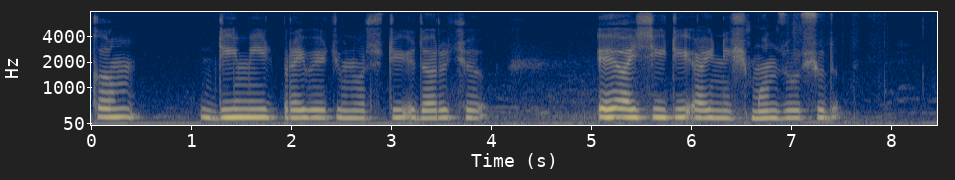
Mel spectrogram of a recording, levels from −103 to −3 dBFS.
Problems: none marked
